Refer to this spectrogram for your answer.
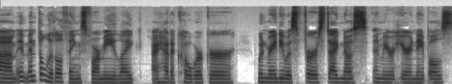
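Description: A woman with an American accent speaks with a fairly low pitch, monotone, flat intonation and very even loudness. The recording is very clean, with a silent background and a dry, close sound with no echo. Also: fairly quick pace. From US Upper Midwest, Wisconsin. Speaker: caregiver. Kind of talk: interview.

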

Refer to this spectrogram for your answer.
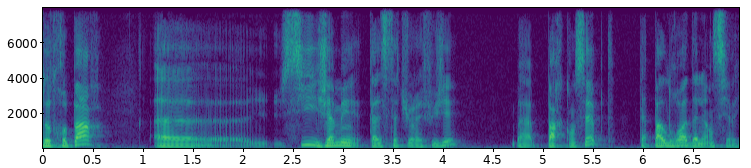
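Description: Lively intonation and a fairly high pitch mark this man's speech. He talks at a very slow pace with long, frequent pauses. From Syria. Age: 20s. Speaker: business school student. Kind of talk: interview. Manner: halting.

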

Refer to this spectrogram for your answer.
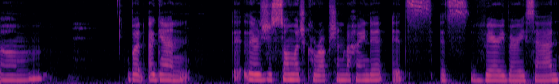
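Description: Very slow, monotone speech in an American accent, with flat intonation and long, frequent pauses. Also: woman, medium pitch for a woman. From US, New York. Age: 20s. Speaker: podcast host. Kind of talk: casual interview chat.

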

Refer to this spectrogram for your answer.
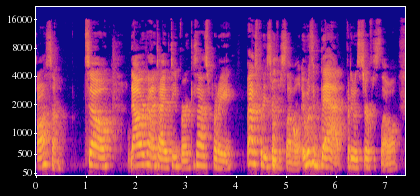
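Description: With a normal speaking voice, a woman talks at a fairly quick pace and a fairly high pitch with ordinary pitch variation. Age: 20s. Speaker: podcast host. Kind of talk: casual interview chat.

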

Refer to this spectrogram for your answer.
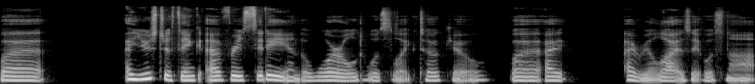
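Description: A woman with a Japanese accent speaks very slowly in a dark, mellow tone at medium pitch. The recording is very clean and dry, close with no echo, over a silent background. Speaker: comic artist and painter. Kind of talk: casual interview conversation.

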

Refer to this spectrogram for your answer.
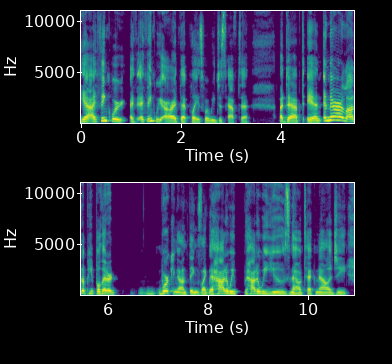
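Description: A very clean recording with a silent background captures someone with an American accent speaking at a moderate pace. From Minnesota. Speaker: nonprofit executive and podcast host. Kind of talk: interview.

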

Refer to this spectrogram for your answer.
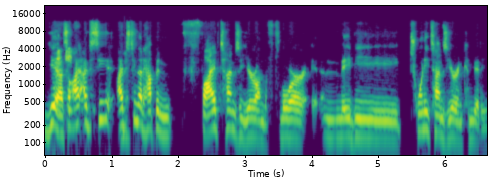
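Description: A man talks at a moderate pace in an ordinary speaking voice. His intonation is lively. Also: medium pitch for a man. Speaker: former state legislator. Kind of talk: casual conversational podcast chat. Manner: joking, humorous, storytelling.

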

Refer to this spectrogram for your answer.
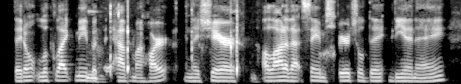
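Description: A man in an American accent, medium in pitch, with monotone, flat intonation at a moderate pace. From US Midwest, Illinois. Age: 30s. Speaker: worship leader. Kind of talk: casual chat. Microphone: borrowed studio mic recording from home.

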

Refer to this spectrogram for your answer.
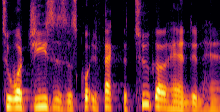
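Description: An animated man's voice, dry and close with no echo. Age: 40s. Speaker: preacher. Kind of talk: sermon.

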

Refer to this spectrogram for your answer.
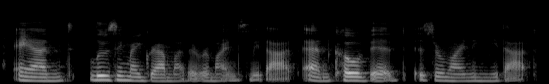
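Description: A woman with an American accent uses a normal speaking voice, fairly low in pitch with ordinary pitch variation. She talks at a fairly slow pace with hardly any pauses and big swings in loudness. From US, Virginia. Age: 30s. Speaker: nurse. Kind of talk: casual chat.

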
